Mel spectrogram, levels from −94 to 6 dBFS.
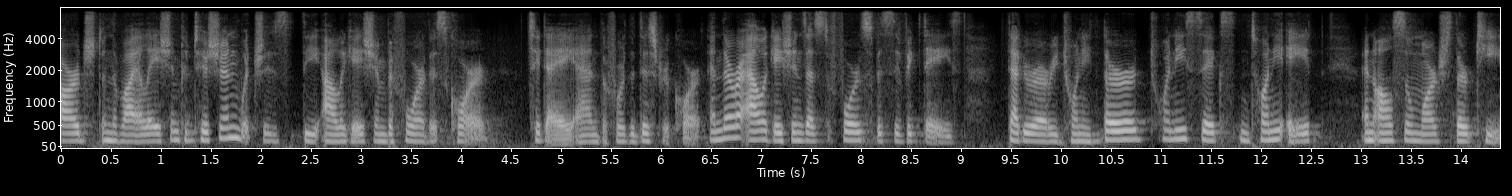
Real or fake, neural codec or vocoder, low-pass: fake; codec, 16 kHz, 0.5 kbps, X-Codec, HuBERT features, trained on LibriSpeech; 7.2 kHz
